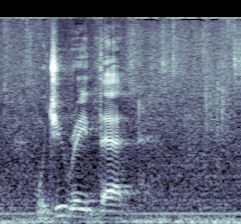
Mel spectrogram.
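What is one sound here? A young woman says a few words briefly and quietly into a microphone.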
